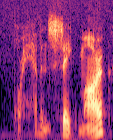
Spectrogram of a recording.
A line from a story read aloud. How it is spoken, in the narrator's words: whispered Moore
